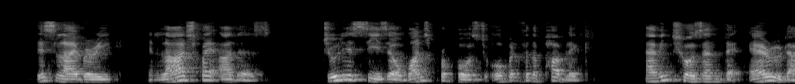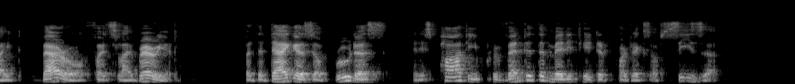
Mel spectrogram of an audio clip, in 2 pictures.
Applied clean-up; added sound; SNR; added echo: none; none; none; none.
